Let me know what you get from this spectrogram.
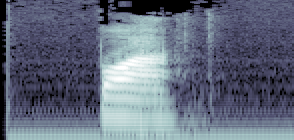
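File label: "pua~5", Teochew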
